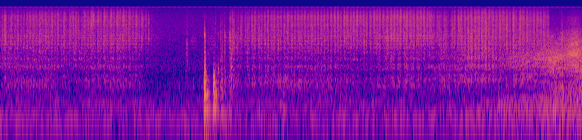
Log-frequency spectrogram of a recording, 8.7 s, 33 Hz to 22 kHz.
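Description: Hand sanding with 1000-grit paper over Feather Fill G2 primer on a steel truck cab: a steady rubbing hiss. A single sharp knock rings briefly a little after three seconds in.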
